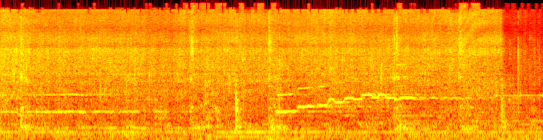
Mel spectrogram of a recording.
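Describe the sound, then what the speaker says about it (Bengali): Chopped onion, garlic and green chili fry in hot oil in a pan, sizzling loudly and steadily with occasional scraping stirs and clinks of the utensil. "দিয়ে দেবো পেঁয়াজ কুচিটা, পেঁয়াজ কুচি আর কাঁচা লঙ্কা। এবার দিয়ে এটাকে ভালো করে ভেজে নেবো আমি"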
